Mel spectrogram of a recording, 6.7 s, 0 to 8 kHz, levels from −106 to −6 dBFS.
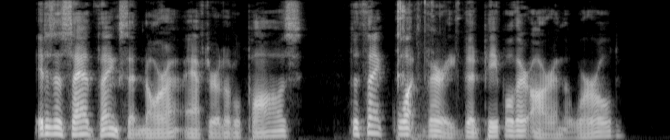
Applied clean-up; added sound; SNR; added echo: neural mask model RNNoise.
